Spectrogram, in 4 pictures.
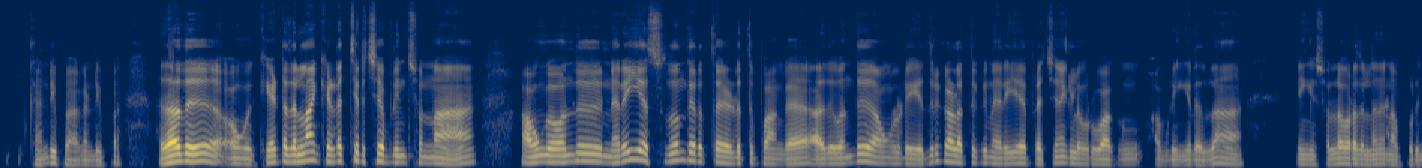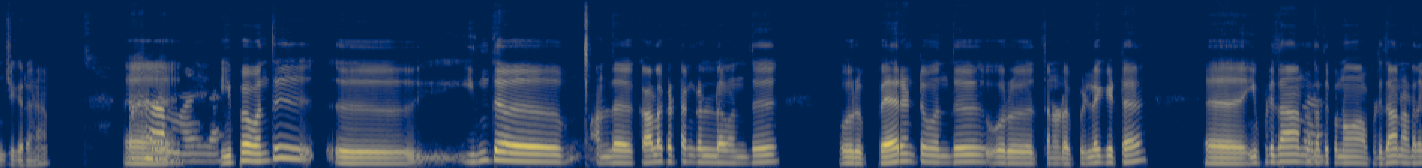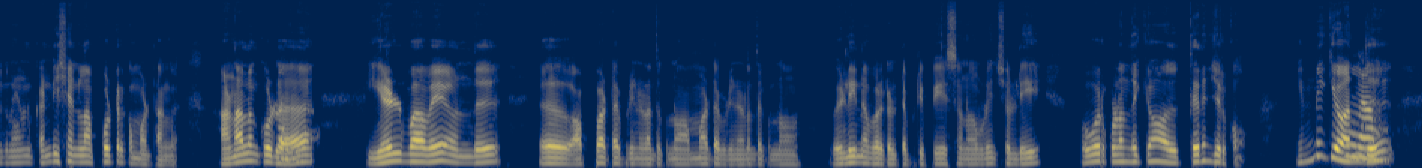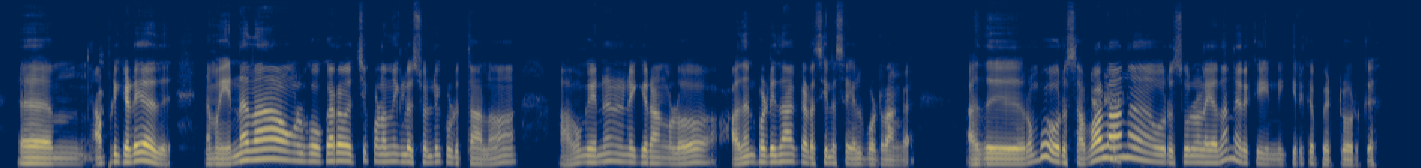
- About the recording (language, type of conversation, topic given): Tamil, podcast, இப்போது பெற்றோரும் பிள்ளைகளும் ஒருவருடன் ஒருவர் பேசும் முறை எப்படி இருக்கிறது?
- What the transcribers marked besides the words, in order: other noise; chuckle; in English: "பேரன்ட்"; in English: "கண்டிஷன்லாம்"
